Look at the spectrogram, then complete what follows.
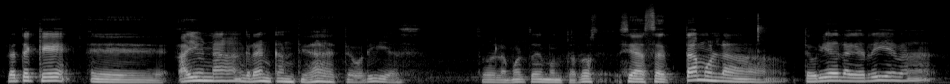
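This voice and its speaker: A man's voice: medium pitch, measured pace, a little mellow. A man explaining things conversationally as an interviewee.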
